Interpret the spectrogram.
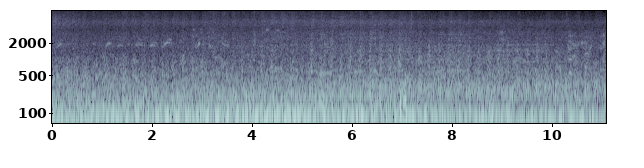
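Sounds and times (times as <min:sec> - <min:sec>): freight train low rumble: 0:00.0 - 0:11.0.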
